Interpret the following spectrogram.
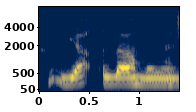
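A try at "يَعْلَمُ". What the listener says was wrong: झटका नहीं देना, हमजा नहीं जे बना दिया आपने। या यालम, यालम।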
